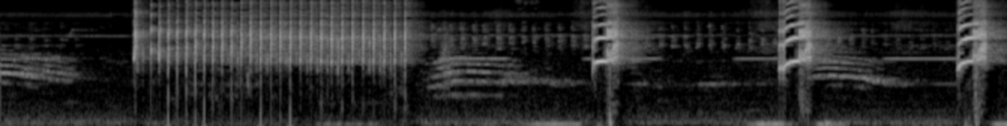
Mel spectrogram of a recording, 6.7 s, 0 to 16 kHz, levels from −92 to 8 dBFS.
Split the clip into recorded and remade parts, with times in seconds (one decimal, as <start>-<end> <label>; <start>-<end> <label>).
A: 0.0-6.7 recorded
